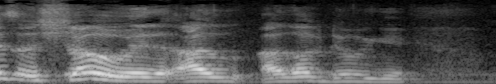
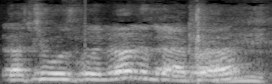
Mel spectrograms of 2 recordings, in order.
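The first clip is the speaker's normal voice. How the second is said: high, loud mock accusation; teasing call-out; 8 semitones higher, 9 dB louder than usual. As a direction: call out a friend's hypocrisy loudly. Retold teasing call-out of friend.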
